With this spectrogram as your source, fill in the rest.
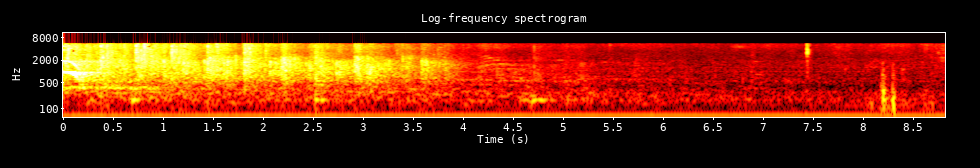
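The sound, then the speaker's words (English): A burst of crowd applause for a church worship team, dense and steady at first, then thinning and fading out within about four seconds, leaving near silence broken by a couple of faint clicks. “Would you give our worship team a round of applause, would you?”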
